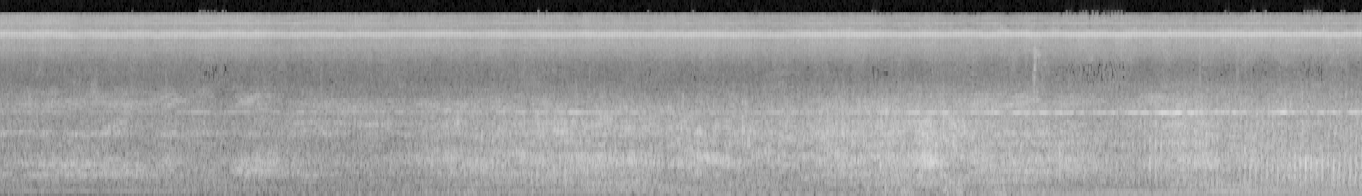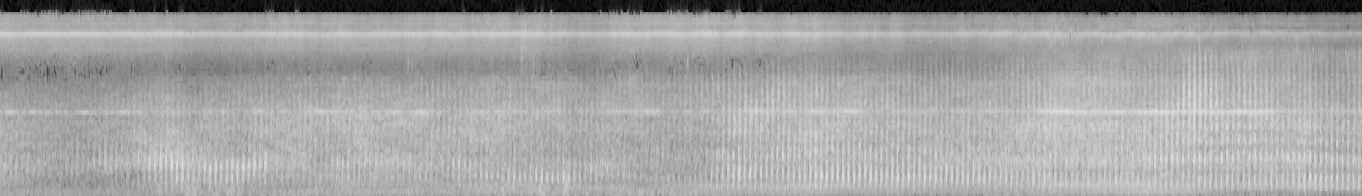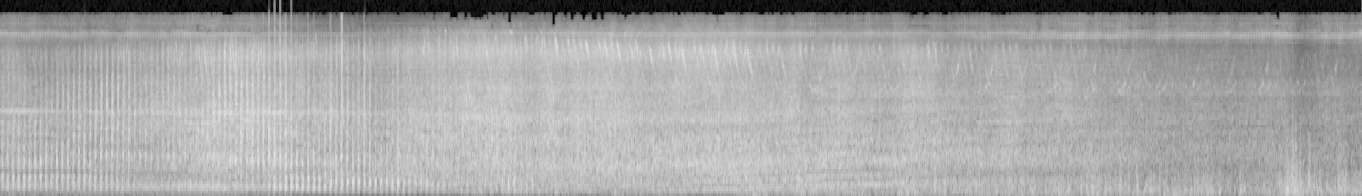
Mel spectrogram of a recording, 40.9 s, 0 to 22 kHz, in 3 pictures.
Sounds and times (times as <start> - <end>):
Helicopter: 0.0 - 40.8.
